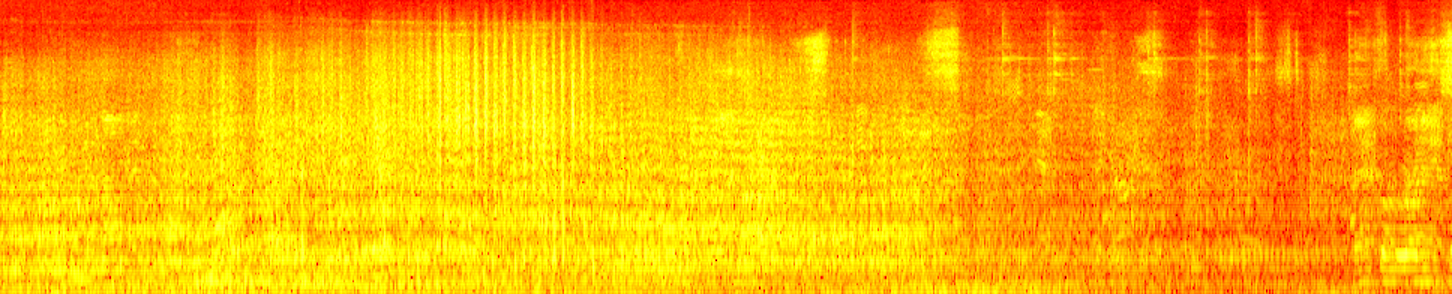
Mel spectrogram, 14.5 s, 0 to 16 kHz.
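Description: A UH-1 Huey helicopter of a quick reaction force flies in with a loud, steady rotor and engine roar that eases slightly toward the end, with someone talking over it.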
